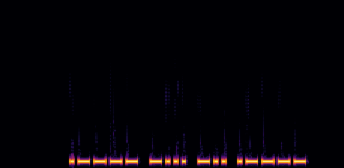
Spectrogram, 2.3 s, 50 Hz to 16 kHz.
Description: Morse code, heard as a keyed tone, about 44 wpm, 700 Hz. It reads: 1BD1
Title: Four Challenging Letter-Number Combinations 45wpm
